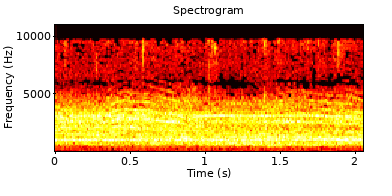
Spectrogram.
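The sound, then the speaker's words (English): A crowd at a political rally applauds and cheers in a dense, even wash of noise lasting about two seconds, with no single clap or voice standing out. “Are they applauding socialism there? Yes, Greg, they are.”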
